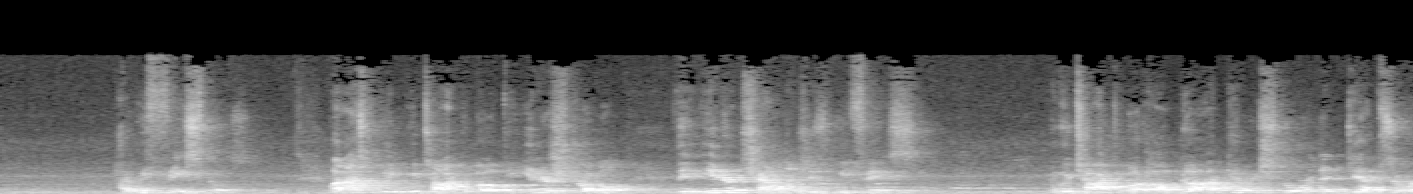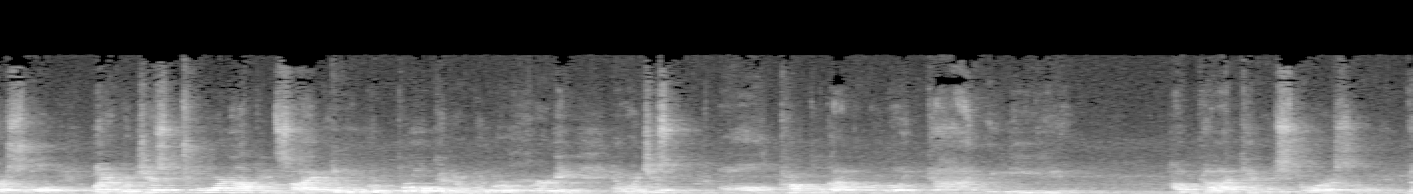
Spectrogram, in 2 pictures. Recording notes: (Sorry for the poor audio this week, we had some technical challenges this past Sunday).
